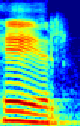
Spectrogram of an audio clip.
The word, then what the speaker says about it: heir: We see here h is silent and an honest man, an heir.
